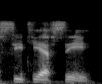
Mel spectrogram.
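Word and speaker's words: CTFxC: So I always say X is silent. So when I meet some people and they don't really know what's going on, they're like, oh, I love CTFC.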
